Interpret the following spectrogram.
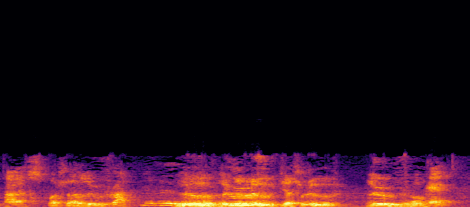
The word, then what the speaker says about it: Louvre: Louvre, Louvre, just Louvre. Louvre, okay. A bit like a loo brush.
